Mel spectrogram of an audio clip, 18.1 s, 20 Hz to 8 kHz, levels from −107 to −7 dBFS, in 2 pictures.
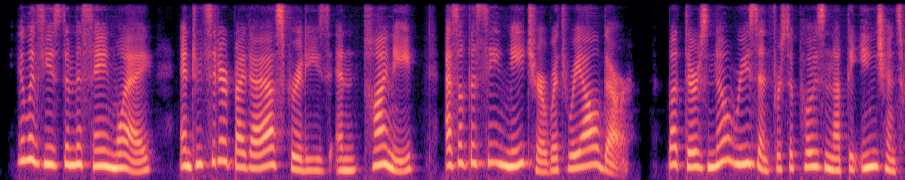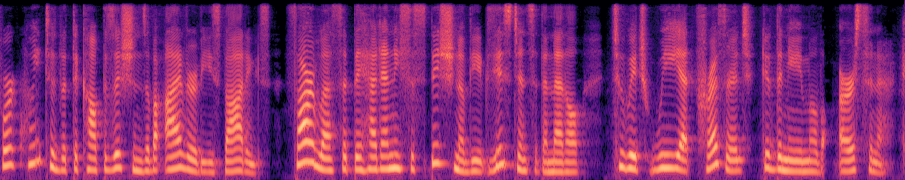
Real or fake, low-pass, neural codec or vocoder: fake; 7.2 kHz; codec, 16 kHz, 0.5 kbps, FunCodec, trained on LibriTTS, 25 frames a second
